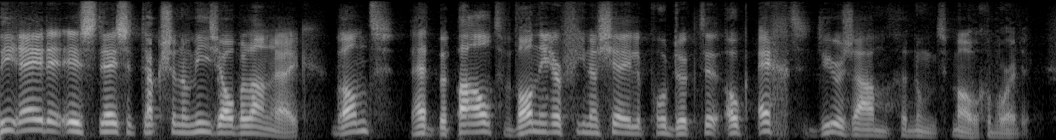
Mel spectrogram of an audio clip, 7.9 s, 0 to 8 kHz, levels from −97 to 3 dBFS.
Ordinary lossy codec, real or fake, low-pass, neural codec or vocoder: none; fake; none; codec, 16 kHz, 0.8 kbps, ZipCodec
